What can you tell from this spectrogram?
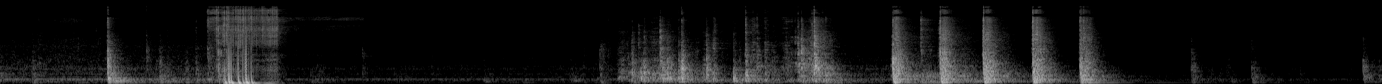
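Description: Sheet metal and tools being handled while a patch panel is fitted to a Volkswagen Super Beetle body for tack welding. A knock comes about a second in, then a short harsh burst, then clatter, and then about six sharp metallic clicks and taps in quick succession.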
